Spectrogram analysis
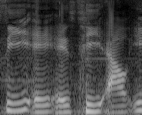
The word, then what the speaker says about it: castle: ๆ cle นะ ครับ c a s t l e นะ ครับ ออก เสียง ว่า Castle นะ ครับ Castle นะ ครับ ไม่ ใช่ cust นะ ครับ เพราะ ว่า C tle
